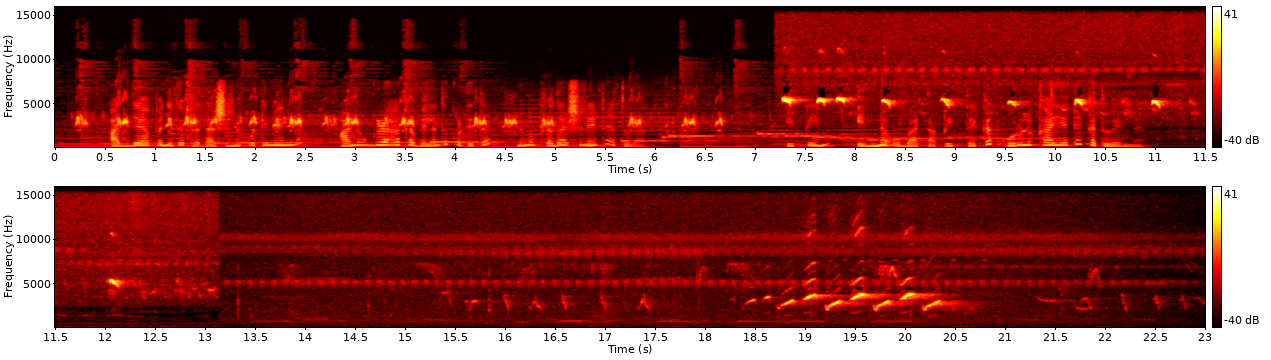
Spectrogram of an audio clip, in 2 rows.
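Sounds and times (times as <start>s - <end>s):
bird chirps: 5.7s - 23.0s.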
